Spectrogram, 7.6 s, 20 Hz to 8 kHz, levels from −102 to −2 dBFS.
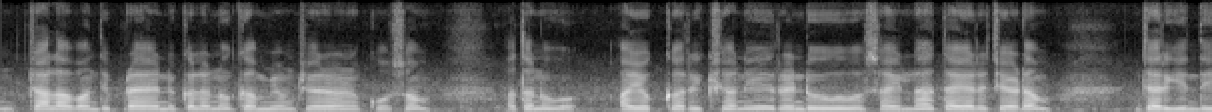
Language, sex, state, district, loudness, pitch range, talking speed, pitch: Telugu, male, Telangana, Nalgonda, -23 LUFS, 120-130 Hz, 120 wpm, 125 Hz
